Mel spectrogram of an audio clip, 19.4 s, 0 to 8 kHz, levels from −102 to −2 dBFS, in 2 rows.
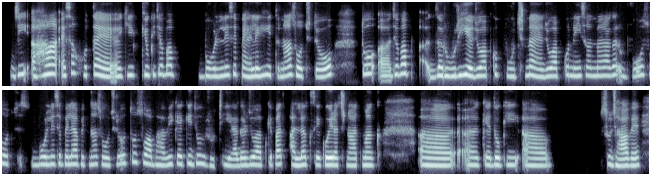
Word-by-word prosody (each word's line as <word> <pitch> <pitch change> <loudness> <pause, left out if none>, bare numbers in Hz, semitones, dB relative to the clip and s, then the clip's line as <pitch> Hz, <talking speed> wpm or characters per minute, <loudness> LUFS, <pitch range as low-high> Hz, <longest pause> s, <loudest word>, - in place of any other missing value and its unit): जी, 295 +6 0
अ, - - +5
हाँ 310 +5 +6
ऐसा 265 +6 +1
होता 275 +3 0
है 245 -3 +4
कि 275 +1 -2
क्योंकि 285 0 -2
जब 300 0 -3
आप 305 -1 -3 0.4
बोलने 250 +2 0
से 310 +2 -3
पहले 250 -4 +2
ही 275 +4 +1
इतना 260 -1 -1
सोचते 255 -5 -1
हो 250 +6 +3 0.4
तो 315 +1 +2
अ, 130 - -2
जब 295 +2 +1
आप 330 0 +4 0.4
ज़रूरी 260 +1 +3
है 260 -3 +7
जो, 245 +2 +2
आपको 255 +3 -4
पूछना 245 +3 -1
है 235 -3 0
जो, 240 +3 +1
आपको 250 +3 -3
नहीं 255 -1 -1
समझ 260 0 -4
में 260 - -2
आ - - -2
रहा 265 - -1
है - - -2
अगर - - -5 0.2
वो 270 - -1
सोच 260 -3 -6 0.3
बोलने 240 +1 0
से 260 - -2
पहले 245 0 -1
आप 250 -1 -1
इतना 235 +1 -5
सोच 230 -3 -3
रहे 250 - -2
हो, 270 - -1
तो 310 +3 -6
स्वाभाविक 245 -5 -1
है 255 - +2
कि 260 +2 -3
जो 270 -1 -2
रुचि 215 +2 -4
है 200 - -3
अगर 220 +1 +1
जो 235 +1 +1
आपके 225 +1 -4
पास 245 0 +2
अलग 225 +1 +1
से 225 - +2
कोई 225 0 +11
रचनात्मक 220 0 -1 0.6
अ - - +2
अ, 215 0 +2
कह 230 - 0
दो 225 +1 +4
कि 225 -1 -2
अ, 210 -1 0 0.9
सुझाव 215 -3 +2
है 210 +1 +2
245 Hz, 215 wpm, -20 LUFS, 225-270 Hz, 0.9 s, कोई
